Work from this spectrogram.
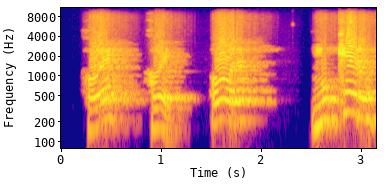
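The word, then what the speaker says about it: pahoehoe: नाम और भी है जिसे बोला जाता है होय होय जिसमें प साइलेंट होगा यह हमें याद रखना जरूरी है क्या है होय होय प को रखना है साइलेंट होय होय और मुख्य रूप से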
